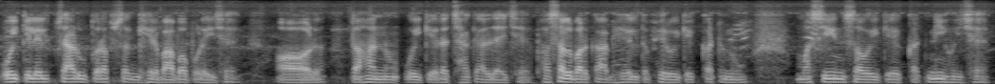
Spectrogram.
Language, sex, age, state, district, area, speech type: Maithili, male, 30-45, Bihar, Muzaffarpur, rural, spontaneous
